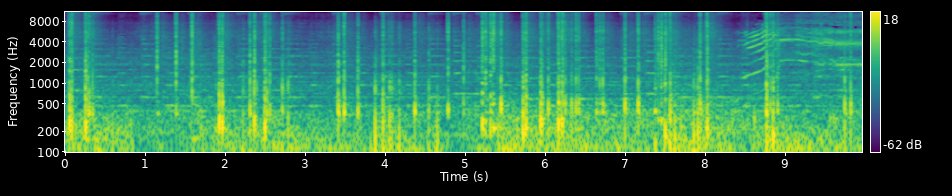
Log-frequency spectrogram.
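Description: Aerial fireworks bursting in quick succession: many sharp bangs and crackles over a rumble, with music underneath. Near the end a whistling tone glides up, holds, then falls.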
